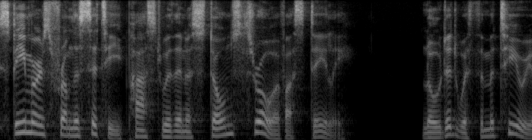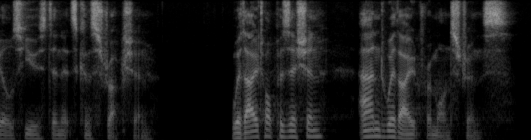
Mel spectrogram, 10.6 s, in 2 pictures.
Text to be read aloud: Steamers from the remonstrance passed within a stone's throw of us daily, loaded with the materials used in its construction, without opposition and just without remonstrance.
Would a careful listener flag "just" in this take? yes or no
yes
